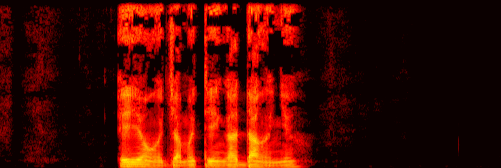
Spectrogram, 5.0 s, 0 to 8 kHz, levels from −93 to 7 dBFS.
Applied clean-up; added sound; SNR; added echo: none; none; none; none.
